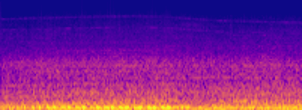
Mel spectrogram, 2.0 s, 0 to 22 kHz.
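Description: Cummins ISX diesel engine of a Volvo 780 semi truck running under way, heard inside the cab as a steady low drone with road noise.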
